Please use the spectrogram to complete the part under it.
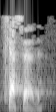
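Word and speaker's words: chesed (חסד): C-H-E-S-E-D, chesed. It has kind of a, you have to kind of get the in there. Otherwise, it's spelled H-E-S-E-D, chesed. But now you got to get the C-H in there, chesed.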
